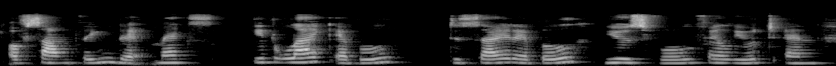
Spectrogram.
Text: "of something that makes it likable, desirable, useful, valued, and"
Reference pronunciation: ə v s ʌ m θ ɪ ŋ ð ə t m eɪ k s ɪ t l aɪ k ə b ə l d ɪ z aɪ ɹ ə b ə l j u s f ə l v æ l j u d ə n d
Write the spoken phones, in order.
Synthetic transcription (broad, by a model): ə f s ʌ m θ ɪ ŋ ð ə t m eɪ k s ɪ t l aɪ k ə b ə l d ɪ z aɪ ɹ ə b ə l j u s f ə l f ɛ l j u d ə n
